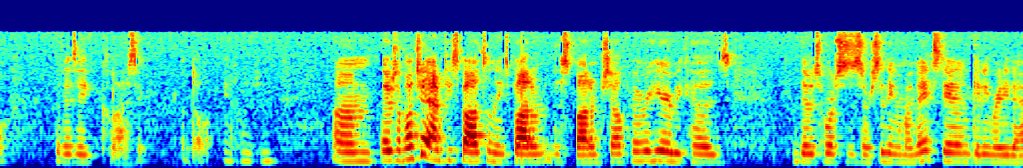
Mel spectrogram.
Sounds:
speech

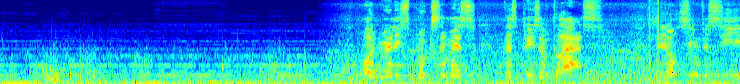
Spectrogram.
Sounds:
music
speech

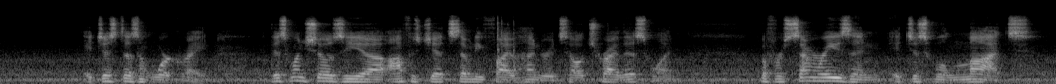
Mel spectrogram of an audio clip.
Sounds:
speech

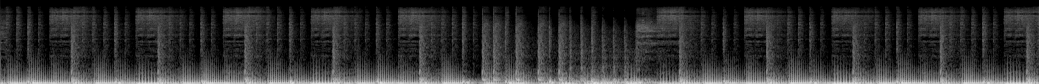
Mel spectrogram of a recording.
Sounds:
music

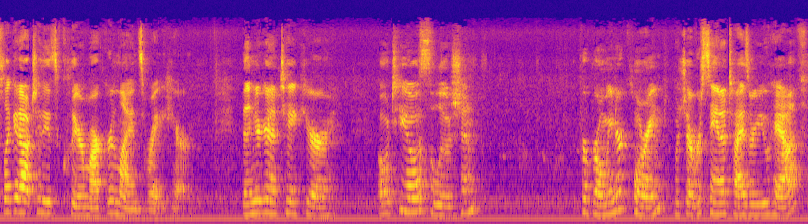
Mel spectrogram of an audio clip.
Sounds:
speech

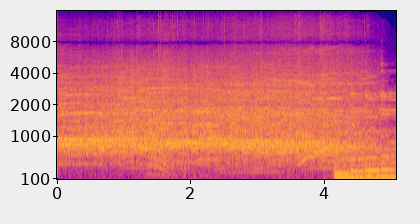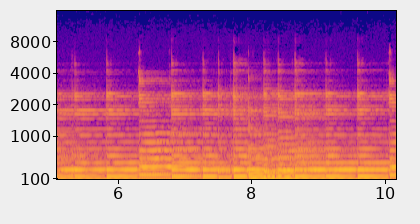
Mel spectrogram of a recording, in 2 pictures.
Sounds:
music

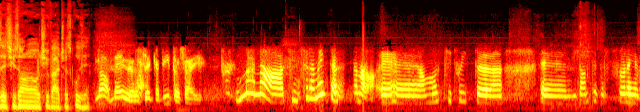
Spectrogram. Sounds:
speech

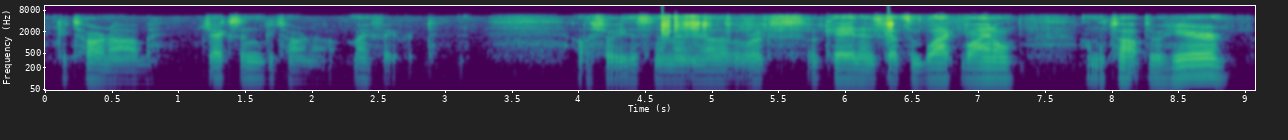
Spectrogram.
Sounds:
speech

